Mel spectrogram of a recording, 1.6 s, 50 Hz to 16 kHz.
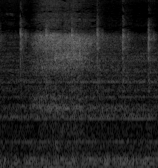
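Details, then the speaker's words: Chinese diesel air heater after its failed fuel pump was replaced with a new 12V dosing pump, running on a transformer with battery backup, relit after a fuel air lock: steady combustion roar with an even pump tick about four times a second; fixed, normal running. "uh there you go right it's running in here lovely now fixed it"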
